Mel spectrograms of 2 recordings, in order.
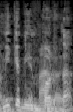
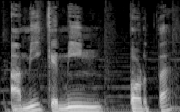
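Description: First: The phrase is said quickly. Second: The phrase is said at a slower pace.

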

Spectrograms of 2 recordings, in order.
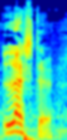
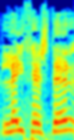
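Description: First: The name is said with its English sounds. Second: The name is read with Spanish spelling sounds.

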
